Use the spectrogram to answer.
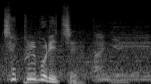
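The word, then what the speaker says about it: Chapel Bridge: 루체른의 상징 카펠교의 영어식 발음은 체플브리지. 문자 그대로 예배당 다리라는 뜻으로 근처 성 베드로 예배당의 이름을 땄다고 한다.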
